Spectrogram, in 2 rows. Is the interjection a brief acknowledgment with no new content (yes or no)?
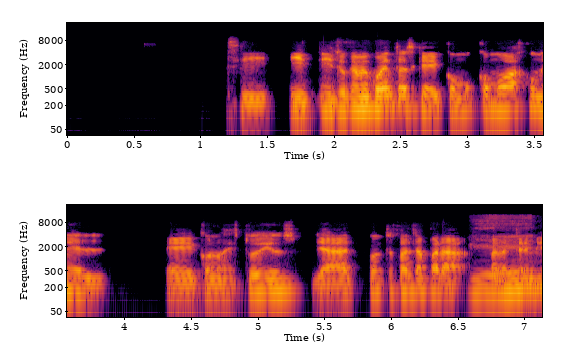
no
